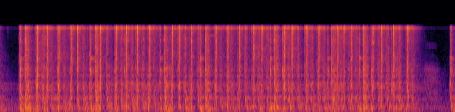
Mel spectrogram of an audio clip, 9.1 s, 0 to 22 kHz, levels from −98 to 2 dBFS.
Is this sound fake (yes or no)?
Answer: yes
